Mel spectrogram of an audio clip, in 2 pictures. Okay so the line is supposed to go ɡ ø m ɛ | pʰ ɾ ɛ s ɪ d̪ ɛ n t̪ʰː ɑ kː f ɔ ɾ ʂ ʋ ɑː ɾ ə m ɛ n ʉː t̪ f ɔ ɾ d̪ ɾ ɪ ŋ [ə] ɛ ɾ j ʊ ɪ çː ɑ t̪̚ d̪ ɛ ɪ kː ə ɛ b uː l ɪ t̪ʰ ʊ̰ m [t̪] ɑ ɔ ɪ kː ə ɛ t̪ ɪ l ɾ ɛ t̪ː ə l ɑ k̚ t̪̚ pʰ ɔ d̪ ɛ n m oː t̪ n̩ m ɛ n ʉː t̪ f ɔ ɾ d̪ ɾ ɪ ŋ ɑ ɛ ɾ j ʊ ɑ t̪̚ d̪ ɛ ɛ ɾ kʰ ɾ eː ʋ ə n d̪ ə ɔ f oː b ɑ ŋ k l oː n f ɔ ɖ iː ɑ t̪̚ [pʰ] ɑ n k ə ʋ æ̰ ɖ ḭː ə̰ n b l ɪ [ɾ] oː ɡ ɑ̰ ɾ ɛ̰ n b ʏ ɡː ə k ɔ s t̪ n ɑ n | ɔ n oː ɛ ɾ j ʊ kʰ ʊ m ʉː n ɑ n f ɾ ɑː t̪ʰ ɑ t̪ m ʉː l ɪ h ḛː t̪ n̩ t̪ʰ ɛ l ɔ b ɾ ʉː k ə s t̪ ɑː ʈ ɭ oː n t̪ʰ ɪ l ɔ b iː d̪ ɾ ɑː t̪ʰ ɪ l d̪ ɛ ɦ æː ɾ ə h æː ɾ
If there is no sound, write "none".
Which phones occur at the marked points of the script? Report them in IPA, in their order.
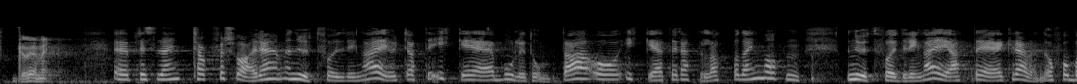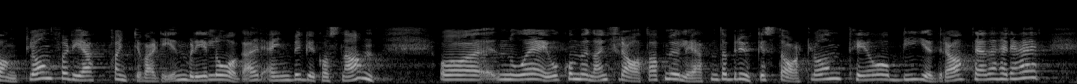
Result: ɑ, t̪, pʰ, ɭ

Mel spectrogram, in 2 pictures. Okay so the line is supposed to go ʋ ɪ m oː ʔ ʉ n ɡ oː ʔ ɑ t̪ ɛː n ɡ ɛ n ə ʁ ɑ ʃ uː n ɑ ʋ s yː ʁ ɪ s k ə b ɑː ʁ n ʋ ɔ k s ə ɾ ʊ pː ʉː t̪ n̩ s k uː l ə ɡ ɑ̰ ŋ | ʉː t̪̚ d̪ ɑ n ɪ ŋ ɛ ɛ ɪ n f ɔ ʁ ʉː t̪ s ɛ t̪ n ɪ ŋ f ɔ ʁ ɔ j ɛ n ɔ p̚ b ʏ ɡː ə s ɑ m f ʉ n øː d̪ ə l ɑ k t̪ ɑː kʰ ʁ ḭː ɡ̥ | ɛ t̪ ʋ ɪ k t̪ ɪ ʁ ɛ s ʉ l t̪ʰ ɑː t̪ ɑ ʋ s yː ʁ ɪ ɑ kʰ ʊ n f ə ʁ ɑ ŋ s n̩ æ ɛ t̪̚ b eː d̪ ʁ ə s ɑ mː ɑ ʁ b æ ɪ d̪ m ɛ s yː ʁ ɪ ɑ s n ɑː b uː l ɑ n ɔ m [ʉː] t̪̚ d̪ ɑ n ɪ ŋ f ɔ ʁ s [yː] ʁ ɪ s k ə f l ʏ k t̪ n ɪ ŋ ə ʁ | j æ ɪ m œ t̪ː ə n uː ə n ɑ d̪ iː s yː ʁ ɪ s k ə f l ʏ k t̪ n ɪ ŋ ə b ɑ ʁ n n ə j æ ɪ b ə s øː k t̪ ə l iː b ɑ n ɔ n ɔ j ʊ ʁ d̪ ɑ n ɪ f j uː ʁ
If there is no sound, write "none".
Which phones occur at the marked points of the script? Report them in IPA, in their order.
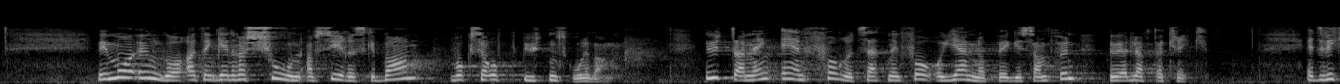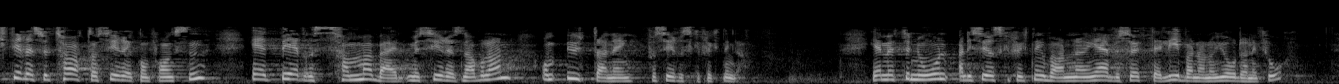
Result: ʉː, yː

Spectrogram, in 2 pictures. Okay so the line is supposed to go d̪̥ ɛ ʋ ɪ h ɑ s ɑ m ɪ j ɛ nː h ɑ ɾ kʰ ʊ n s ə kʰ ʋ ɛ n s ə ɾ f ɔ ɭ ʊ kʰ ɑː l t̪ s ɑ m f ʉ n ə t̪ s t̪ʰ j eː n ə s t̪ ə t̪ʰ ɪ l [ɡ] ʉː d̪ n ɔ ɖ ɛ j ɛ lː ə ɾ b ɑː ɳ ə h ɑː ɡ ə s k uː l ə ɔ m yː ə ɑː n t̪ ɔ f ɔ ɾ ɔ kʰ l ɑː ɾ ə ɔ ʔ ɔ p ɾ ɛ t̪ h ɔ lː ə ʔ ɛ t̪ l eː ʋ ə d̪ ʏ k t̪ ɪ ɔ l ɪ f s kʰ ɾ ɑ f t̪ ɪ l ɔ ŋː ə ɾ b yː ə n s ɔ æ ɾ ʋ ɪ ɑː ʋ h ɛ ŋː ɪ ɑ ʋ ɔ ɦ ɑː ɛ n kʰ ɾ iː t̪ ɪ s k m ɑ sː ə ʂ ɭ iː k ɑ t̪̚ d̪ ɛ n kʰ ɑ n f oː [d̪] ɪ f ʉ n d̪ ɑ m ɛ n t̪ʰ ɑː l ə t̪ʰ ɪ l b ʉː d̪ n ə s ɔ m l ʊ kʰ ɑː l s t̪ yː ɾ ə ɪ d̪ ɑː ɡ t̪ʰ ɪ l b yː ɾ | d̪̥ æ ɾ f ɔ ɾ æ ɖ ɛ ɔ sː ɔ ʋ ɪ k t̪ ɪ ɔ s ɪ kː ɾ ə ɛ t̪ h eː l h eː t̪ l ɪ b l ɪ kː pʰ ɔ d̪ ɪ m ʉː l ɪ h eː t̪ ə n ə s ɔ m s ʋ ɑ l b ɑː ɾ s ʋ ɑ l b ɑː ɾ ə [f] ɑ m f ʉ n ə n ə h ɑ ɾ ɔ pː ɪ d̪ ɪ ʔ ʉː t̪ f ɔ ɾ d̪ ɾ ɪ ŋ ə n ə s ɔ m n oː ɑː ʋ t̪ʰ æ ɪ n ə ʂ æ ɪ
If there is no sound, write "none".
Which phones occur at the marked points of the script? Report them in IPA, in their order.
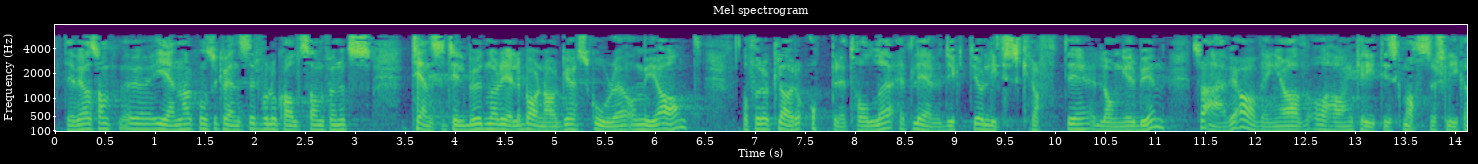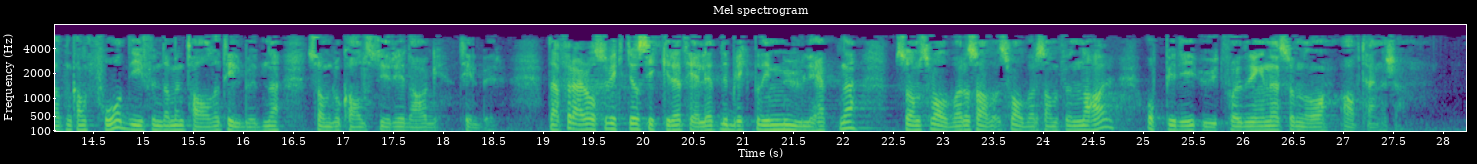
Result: b, d̪, s

